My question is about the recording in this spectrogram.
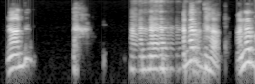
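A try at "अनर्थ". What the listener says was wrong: అన్ రావాలి అన్ అర్థ అనర్థ అనర్థం రా అంటాం కదా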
